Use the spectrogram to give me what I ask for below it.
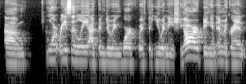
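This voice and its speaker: The pace of this woman's speech is moderate. Her voice sits at a medium pitch. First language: not English. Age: 30s. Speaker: government relations professional. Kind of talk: interview.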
